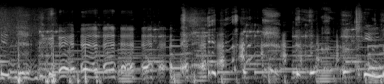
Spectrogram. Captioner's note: giggling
